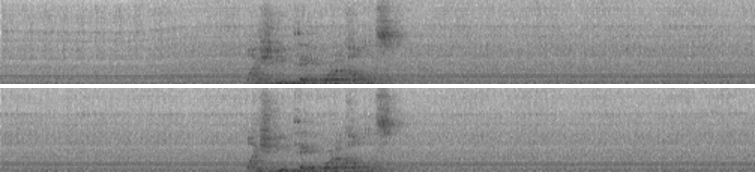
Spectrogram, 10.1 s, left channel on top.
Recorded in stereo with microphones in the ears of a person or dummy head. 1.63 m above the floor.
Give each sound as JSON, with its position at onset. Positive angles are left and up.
{"t": 3.2, "sound": "a man speaking", "side_deg": -15, "distance_m": 7.5}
